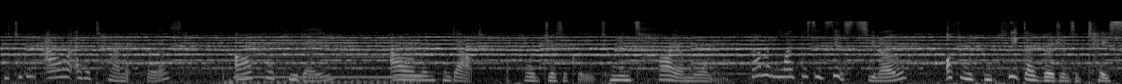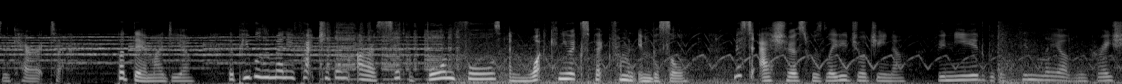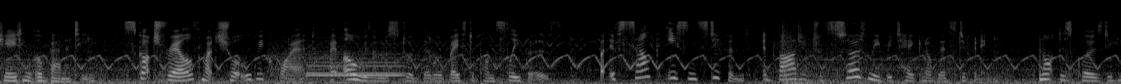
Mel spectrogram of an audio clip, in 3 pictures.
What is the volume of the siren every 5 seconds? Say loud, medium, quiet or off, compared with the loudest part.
loud, loud, loud, medium, quiet, quiet, quiet.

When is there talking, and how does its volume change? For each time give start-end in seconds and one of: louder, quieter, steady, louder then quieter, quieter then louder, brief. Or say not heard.
0.0-33.6 louder then quieter.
